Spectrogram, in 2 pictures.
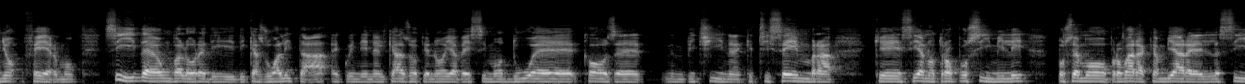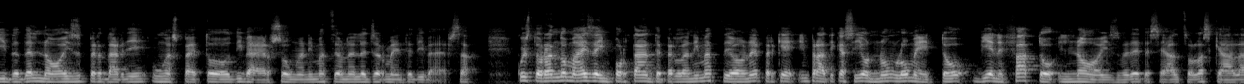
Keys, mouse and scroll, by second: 0.6 drag, 8.6-10.1 drag, 11.2 shift+space, 19.5-20.2 drag, 24.0-24.8 drag.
